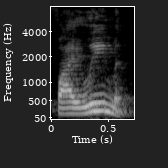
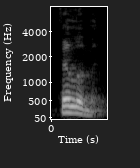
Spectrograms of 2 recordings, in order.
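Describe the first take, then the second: First: "Philemon" declared firmly as fy-LEE-mun, louder; preferred fy-LEE-mun. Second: "Philemon" as FIL-uh-mun, stressed on the first syllable; rejected FIL-uh-mun. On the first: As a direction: say "Philemon" loudly with long i, stress on LEE. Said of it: "This is how you say it". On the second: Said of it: "Don't say it like John". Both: Shown as a demonstration.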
